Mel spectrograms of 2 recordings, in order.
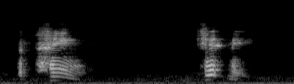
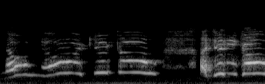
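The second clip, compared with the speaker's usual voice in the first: much higher, softer tearful protest; crying; 3 dB quieter than usual. Retold or imitated. Injured worker tells her boss she didn't go, tearful. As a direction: whimper it through tears. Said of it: "I was crying".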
